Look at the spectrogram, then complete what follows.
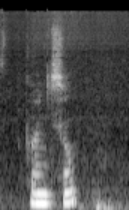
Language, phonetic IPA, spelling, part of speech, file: Polish, [ˈf‿kɔ̃j̃nt͡su], w końcu, adverbial phrase, LL-Q809 (pol)-w końcu.wav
